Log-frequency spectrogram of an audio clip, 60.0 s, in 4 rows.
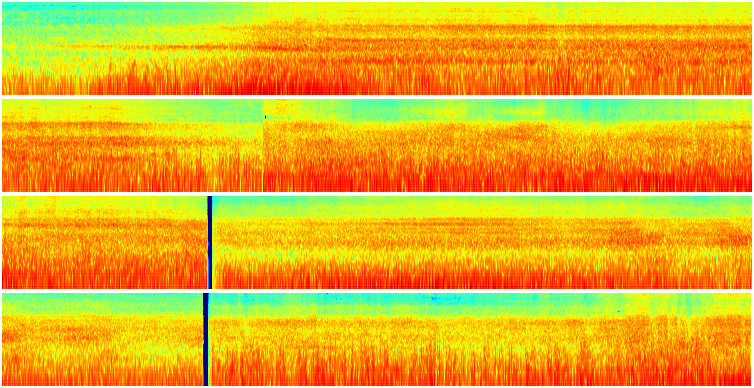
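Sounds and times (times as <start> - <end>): diesel train passing: 0.0 - 59.9
freight train passing: 0.0 - 59.9
high whine: 0.8 - 22.8.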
